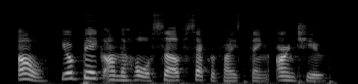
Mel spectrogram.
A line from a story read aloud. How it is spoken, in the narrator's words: Merlin says bitterly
